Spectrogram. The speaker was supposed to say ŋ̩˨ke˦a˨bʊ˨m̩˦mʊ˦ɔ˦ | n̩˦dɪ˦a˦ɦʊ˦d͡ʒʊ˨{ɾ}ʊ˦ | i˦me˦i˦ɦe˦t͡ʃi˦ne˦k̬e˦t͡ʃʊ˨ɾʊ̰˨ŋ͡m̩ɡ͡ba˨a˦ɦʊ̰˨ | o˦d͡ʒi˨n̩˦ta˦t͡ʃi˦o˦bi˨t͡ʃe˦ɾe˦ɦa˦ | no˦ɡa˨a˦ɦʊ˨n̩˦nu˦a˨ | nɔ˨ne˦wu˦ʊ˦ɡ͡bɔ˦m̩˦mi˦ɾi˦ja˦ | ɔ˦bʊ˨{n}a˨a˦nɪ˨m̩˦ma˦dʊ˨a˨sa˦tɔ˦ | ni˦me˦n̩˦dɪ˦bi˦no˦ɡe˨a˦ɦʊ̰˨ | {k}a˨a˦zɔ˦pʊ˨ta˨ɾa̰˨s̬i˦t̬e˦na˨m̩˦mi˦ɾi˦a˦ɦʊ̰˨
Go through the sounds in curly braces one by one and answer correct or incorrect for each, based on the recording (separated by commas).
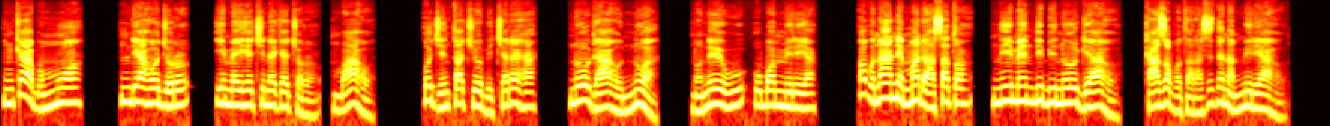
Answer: correct, correct, correct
